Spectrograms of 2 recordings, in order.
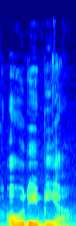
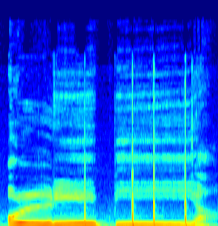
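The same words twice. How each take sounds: First: The L sound is plain and hard. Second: The L sound is softer and doubled. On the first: The speaker calls it wrong. "you might have come up with this" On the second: The speaker calls it right. "she probably wants a softer L in there"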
